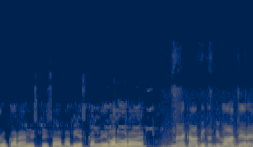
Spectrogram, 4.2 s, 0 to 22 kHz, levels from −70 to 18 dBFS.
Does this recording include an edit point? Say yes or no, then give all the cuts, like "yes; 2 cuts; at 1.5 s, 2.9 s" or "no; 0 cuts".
yes; 1 cut; at 2.7 s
